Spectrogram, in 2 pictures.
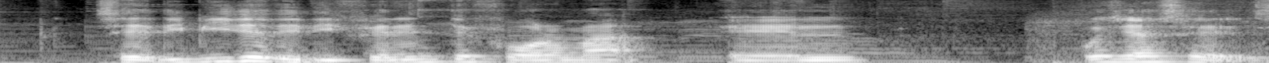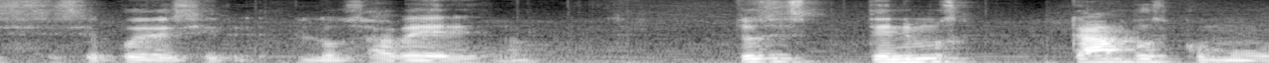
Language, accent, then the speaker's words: Spanish; Mexico; Y como mexicanos y como seres humanos, entendemos que esta perspectiva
